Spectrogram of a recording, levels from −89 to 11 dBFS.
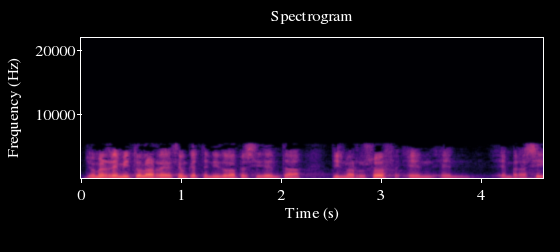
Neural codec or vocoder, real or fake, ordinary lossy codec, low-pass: none; real; none; 5.4 kHz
